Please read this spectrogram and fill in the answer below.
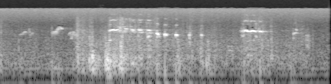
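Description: Vultures and a tawny eagle squabbling at a carcass: short, high calls in quick runs, one falling series about a second and a half in and another call near the end, over low scuffling noise.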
